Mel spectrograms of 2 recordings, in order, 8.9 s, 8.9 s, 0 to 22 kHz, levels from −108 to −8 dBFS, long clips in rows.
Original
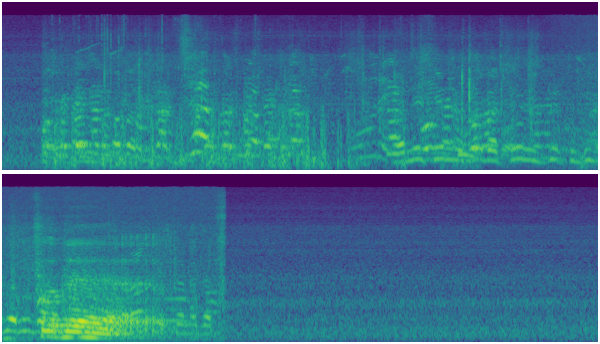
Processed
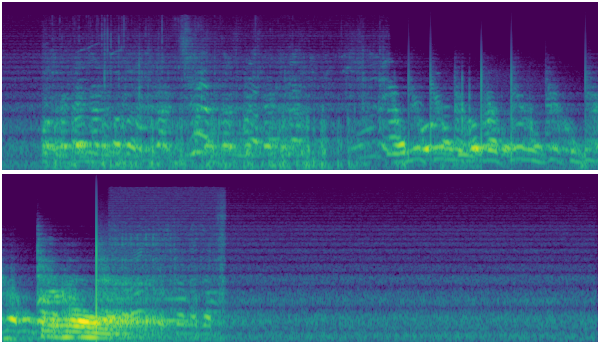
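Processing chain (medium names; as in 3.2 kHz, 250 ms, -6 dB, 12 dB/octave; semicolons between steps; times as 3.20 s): tilt shelf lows +8.5 dB, about 1.5 kHz; comb 1.8 ms, depth 75%; 2.90–5.26 s: LFO low-pass saw down 6.9 Hz -> 1.9 Hz 380–3400 Hz; FDN reverb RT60 2 s, low-frequency decay 0.7×, high-frequency decay 1×, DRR 17.5 dB; trim -7.5 dB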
